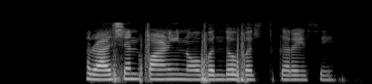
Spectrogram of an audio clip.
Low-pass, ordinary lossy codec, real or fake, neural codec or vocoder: 7.2 kHz; MP3, 64 kbps; real; none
